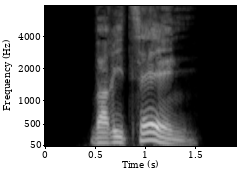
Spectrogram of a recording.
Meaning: chicken pox
- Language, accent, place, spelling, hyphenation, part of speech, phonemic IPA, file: German, Germany, Berlin, Varizellen, Va‧ri‧zel‧len, noun, /ˌvaʁiˈt͡sɛlən/, De-Varizellen.ogg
